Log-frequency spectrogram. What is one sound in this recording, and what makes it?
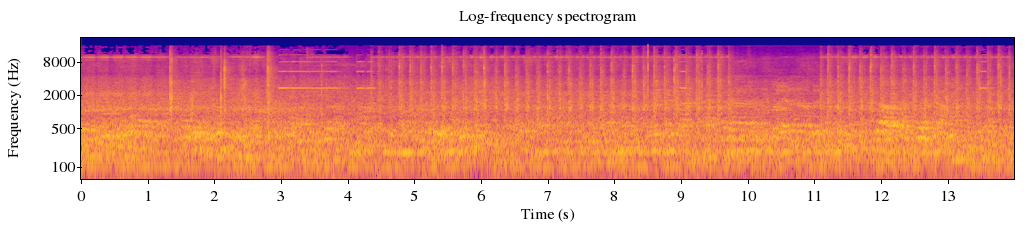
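A robot dog's motors whir as it gets up and walks.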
